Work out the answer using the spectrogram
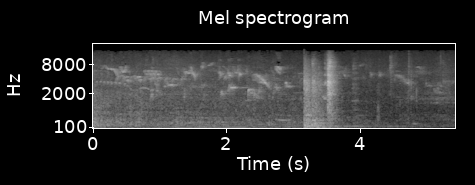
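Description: Small birds chirping and singing over one another, with two loud knocks in quick succession about three seconds in.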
